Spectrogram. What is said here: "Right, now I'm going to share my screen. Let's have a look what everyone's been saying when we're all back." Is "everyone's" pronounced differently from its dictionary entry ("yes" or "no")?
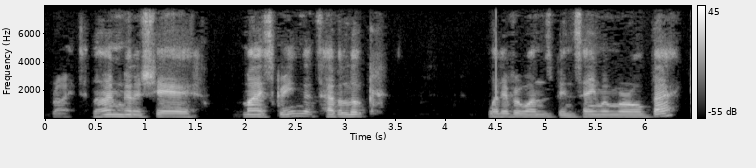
no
